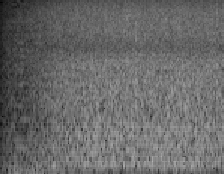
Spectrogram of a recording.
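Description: Rushing water of a small stream cascading over rocks, a steady noise that fades in over the first half second.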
